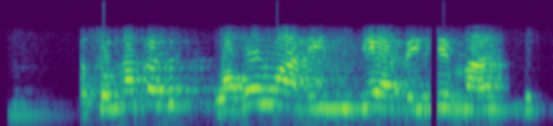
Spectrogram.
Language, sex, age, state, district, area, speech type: Manipuri, female, 30-45, Manipur, Imphal West, rural, conversation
